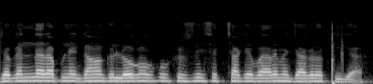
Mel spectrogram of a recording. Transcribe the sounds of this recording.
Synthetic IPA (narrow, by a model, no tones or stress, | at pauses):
d͡ʒoːkə̃nd̪əɾɐpneɡãːõk̬iloːɡõkokɾɪʃ̬iʃɪkʃʰak̬ebaːɾemẽd͡ʒaːɡɾəkkiɡja̰ː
